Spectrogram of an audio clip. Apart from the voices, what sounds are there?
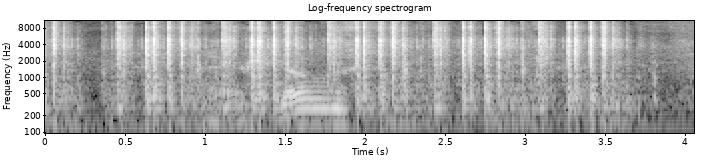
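Smith Corona electronic H series typewriter typing with correction ribbon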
